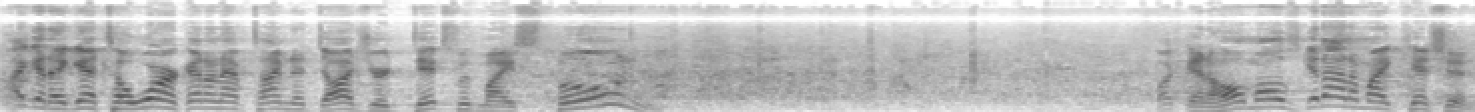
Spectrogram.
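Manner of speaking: griping at intruders, playing it up; acted exasperation. Man trying to get to work, acted exasperation. Annoyed man at breakfast table.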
